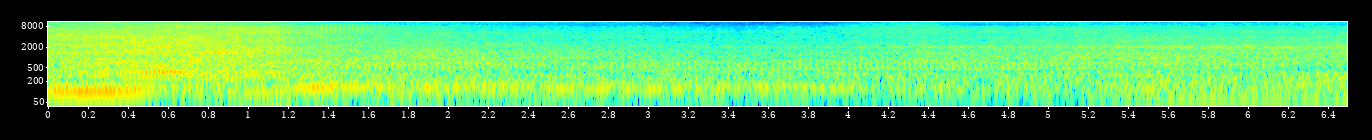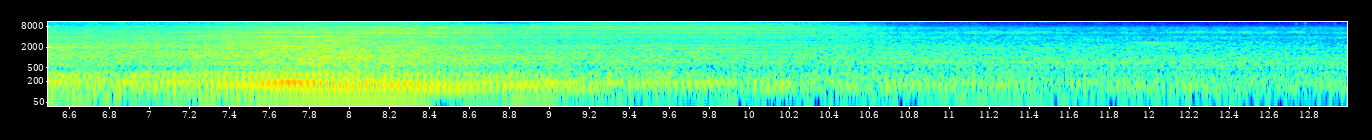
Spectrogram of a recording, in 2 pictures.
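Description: A motorbike engine hums as it rides past on a nearby road.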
